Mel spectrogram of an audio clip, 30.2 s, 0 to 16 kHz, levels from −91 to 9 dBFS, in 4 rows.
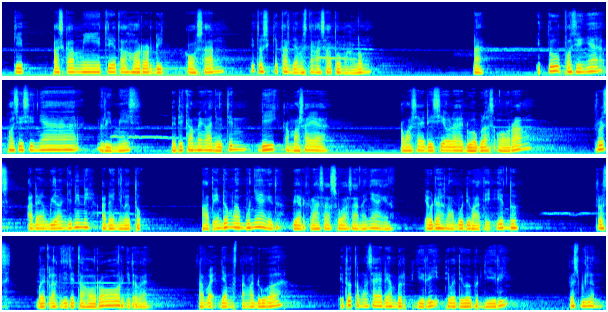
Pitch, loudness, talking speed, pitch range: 135 Hz, -24 LUFS, 145 wpm, 125-150 Hz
